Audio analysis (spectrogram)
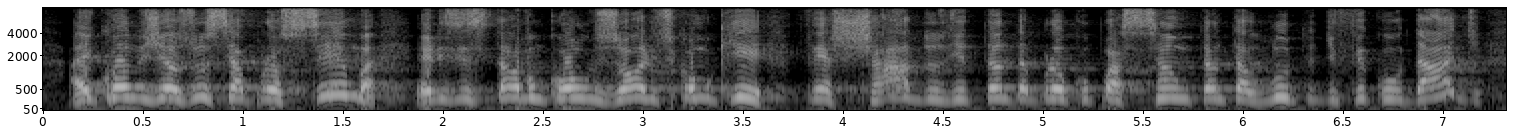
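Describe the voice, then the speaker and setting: A Brazilian pastor preaches with fervor, his voice sitting high for a man. He drives his points home in short, repeated phrases and calls out questions for the congregation to answer. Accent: Brazilian Portuguese. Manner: fervent preaching with call-and-response to the congregation. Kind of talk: sermon. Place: church service.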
